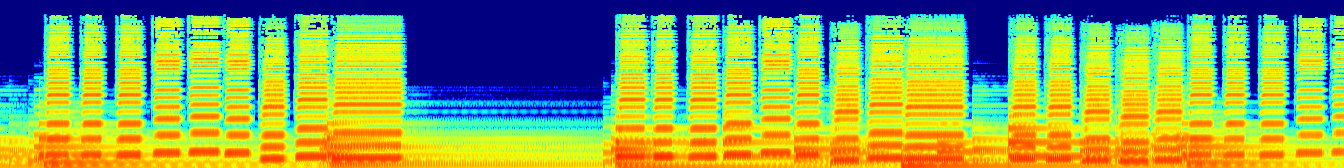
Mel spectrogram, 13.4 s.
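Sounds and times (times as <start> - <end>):
MIDI salsa music: 0.5 - 4.0, 6.2 - 13.4.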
